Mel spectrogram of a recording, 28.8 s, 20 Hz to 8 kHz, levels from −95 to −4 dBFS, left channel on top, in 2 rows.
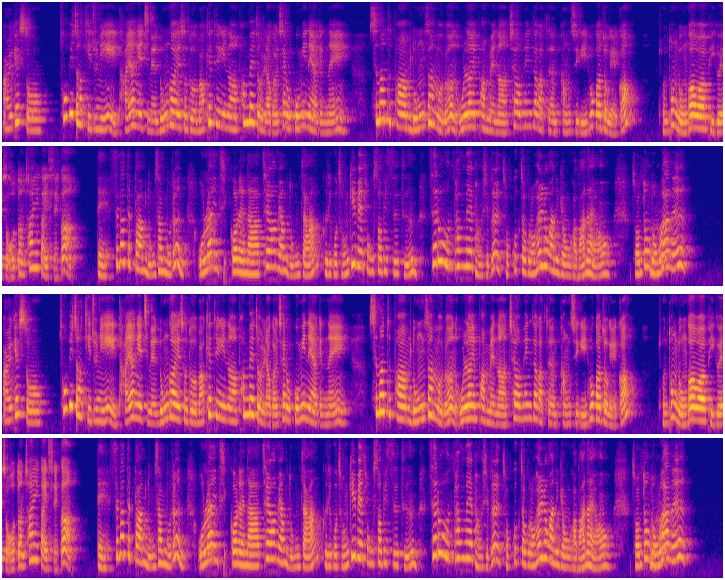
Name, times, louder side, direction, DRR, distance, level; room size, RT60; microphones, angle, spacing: voice 1, 0.0-0.8 1.2-6.9 7.4-12.6 13.2-15.8 27.4-27.7, right 2 dB, 80° right, 6 dB, 1.3 m, -23 dB
voice 2, 16.3-22.7 23.0-28.1, right 1 dB, 25° right, 2 dB, 1.5 m, -25 dB
24.0 x 9.6 x 3.7 m, 0.43 s
head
